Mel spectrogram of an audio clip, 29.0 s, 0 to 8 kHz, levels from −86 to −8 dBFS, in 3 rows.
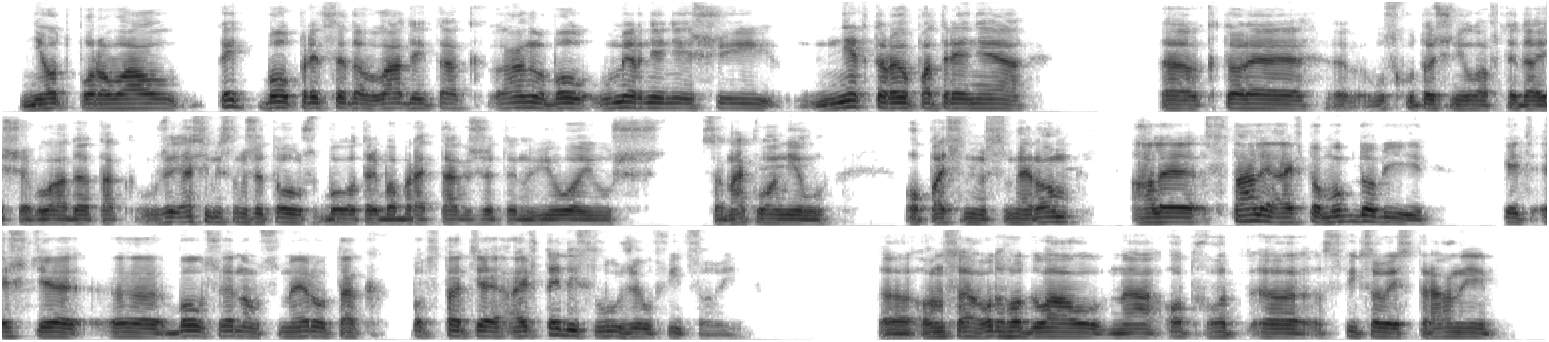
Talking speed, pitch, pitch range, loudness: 125 wpm, 120 Hz, 110-130 Hz, -25 LUFS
